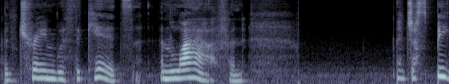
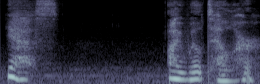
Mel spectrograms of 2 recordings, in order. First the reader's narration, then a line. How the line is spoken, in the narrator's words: promised Miss Polly, a little faintly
